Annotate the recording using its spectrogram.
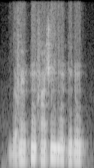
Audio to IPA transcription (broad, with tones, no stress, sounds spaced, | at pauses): ɡ͡b ə˨ v ɛ̃˦˨ p ũ˦˨ f ã˧ ʃ ĩ˦ b ũ˦˨ p ĩ˧ ɗ ũ˧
